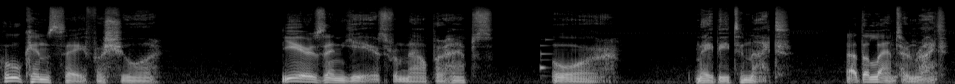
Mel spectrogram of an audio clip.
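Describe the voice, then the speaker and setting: A man playing a calm, grave and wise gentleman sage in a video game, formal, measured and cryptic in his delivery. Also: rumbling low, a little hiss or hum, full character voice. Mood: calm, knowing.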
